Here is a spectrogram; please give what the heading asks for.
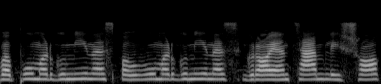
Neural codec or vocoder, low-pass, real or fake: none; 7.2 kHz; real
